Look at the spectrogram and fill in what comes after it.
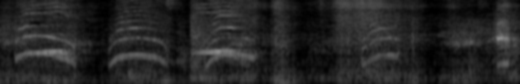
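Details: Mother cat calling to kittens, giving four drawn-out, arched meows about a second apart, each rising then falling, followed by a brief higher squeak at the end.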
